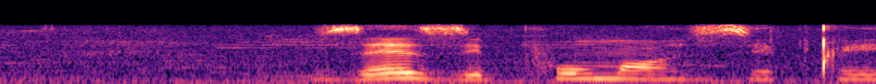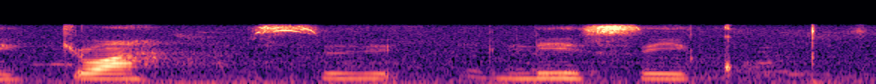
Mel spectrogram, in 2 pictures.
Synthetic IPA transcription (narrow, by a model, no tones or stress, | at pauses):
zezipʰumɔziɡ͡ǃʱʰicʼwa | lisiːkʼɔ̥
